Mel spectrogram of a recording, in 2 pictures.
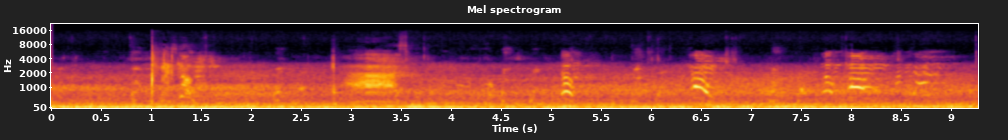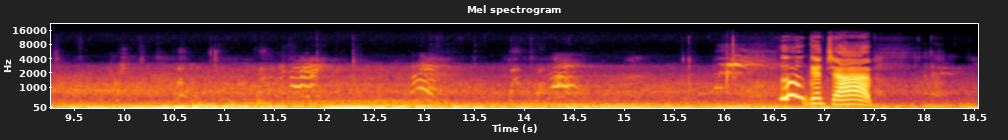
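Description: A man calls out short commands to a dog from a distance.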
